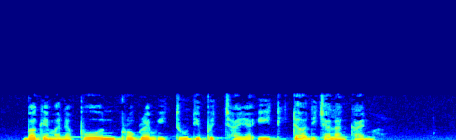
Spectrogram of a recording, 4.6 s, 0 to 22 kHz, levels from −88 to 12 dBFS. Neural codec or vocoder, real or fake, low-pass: none; real; 7.2 kHz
